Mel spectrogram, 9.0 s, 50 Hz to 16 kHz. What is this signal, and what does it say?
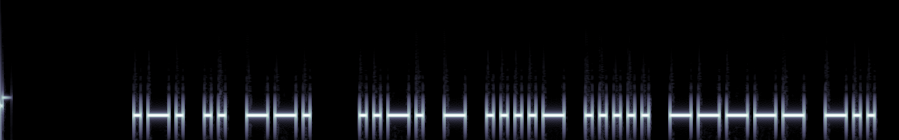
Morse code, heard as a keyed tone, about 17 wpm, 700 Hz. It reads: RIG FT450D
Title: Practice QSO - Exchange 2 - Info - 17wpm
